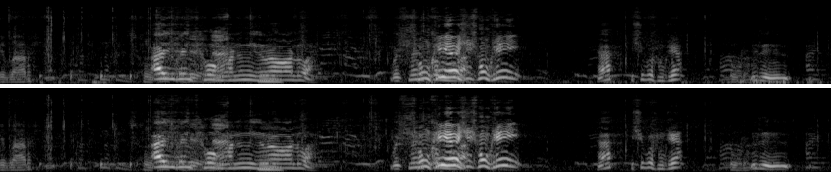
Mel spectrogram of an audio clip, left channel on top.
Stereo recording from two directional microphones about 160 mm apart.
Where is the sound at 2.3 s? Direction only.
10° left (ahead or behind).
